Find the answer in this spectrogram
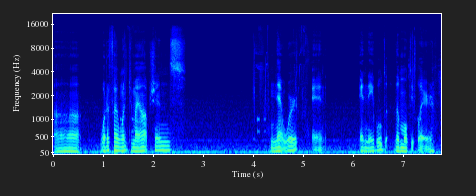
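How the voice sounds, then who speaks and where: A man's very deep, low voice at a very slow pace, with very wide pitch swings, long and frequent pauses, and noticeable background noise. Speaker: video game streamer. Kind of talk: live gameplay stream commentary. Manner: casual, animated.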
